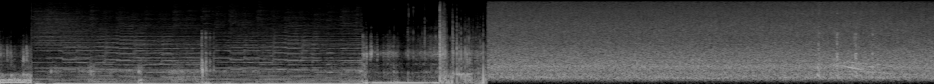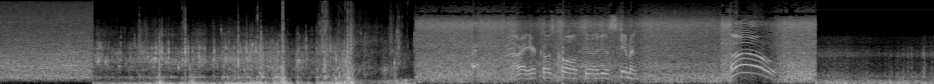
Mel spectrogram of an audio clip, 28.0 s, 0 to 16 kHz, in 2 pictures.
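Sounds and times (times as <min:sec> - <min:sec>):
knocks and splashes: 0:05.4 - 0:07.4, 0:15.4 - 0:20.9
water rushing: 0:06.9 - 0:26.3.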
